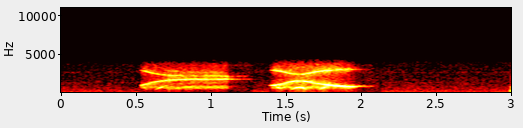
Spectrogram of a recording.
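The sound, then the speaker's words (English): Two short sliding whistles, one after another with a brief pause between, fairly clear. The second one bends more in pitch, and nobody is talking. “No, that's the whistle.”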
